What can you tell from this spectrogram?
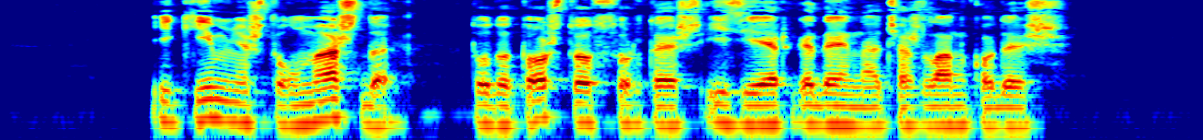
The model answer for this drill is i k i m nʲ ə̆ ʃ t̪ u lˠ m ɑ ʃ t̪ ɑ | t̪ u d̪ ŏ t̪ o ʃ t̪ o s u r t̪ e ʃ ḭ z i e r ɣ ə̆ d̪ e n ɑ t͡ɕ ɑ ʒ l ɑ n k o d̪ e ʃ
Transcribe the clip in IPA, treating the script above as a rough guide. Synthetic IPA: i k i m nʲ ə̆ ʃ t̪ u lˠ m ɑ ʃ d̪ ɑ | t̪ u d̪ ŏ t̪ o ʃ t̪ o s u r t̪ e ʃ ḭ z i e r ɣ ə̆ d̪ e n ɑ t͡ɕ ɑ ʒ l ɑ n k o d̪ e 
